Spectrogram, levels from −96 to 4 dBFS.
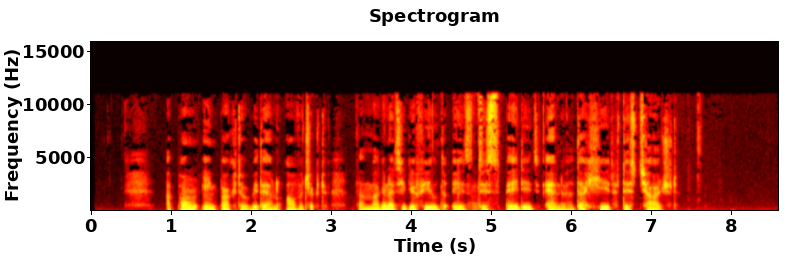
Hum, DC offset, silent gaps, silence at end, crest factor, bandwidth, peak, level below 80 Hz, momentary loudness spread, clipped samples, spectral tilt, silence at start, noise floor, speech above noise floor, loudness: none; under 0.1%; none; 1 s; 20 dB; 11.5 kHz; -2 dBFS; -42 dBFS; 15 LU; under 0.1%; -4.5 dB/octave; 0.45 s; -63 dBFS; 42 dB; -20 LUFS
